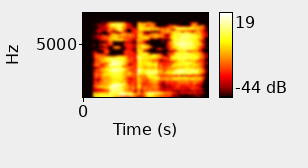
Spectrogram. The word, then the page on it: monkish: British English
